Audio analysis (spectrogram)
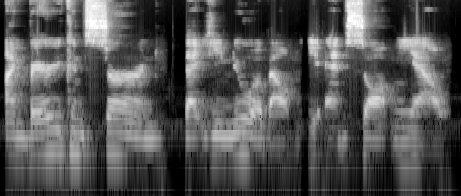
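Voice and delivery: ordinary delivery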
